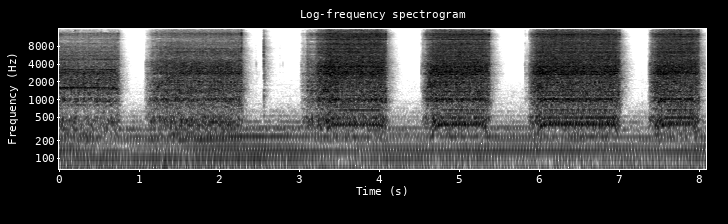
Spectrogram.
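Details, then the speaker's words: DeWalt DCF891 cordless impact wrench, unloaded short bursts after strip-down, cleaning and regreasing: harsh, rattling, gritty gear noise from obviously damaged gear teeth; it had ground and jammed, now turns but still noisy. "it's still not in a healthy condition given that the teeth are obviously damaged on the gears um but it's working for now"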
